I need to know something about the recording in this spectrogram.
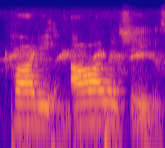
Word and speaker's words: cardiology: So here we have cardiology. So you put the stress pattern on the third syllable, right?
